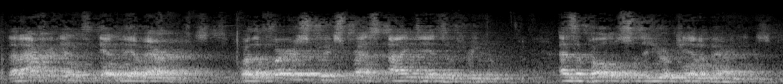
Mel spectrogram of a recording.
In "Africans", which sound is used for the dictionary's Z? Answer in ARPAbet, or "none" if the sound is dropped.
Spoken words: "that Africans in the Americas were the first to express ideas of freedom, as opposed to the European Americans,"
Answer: Z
